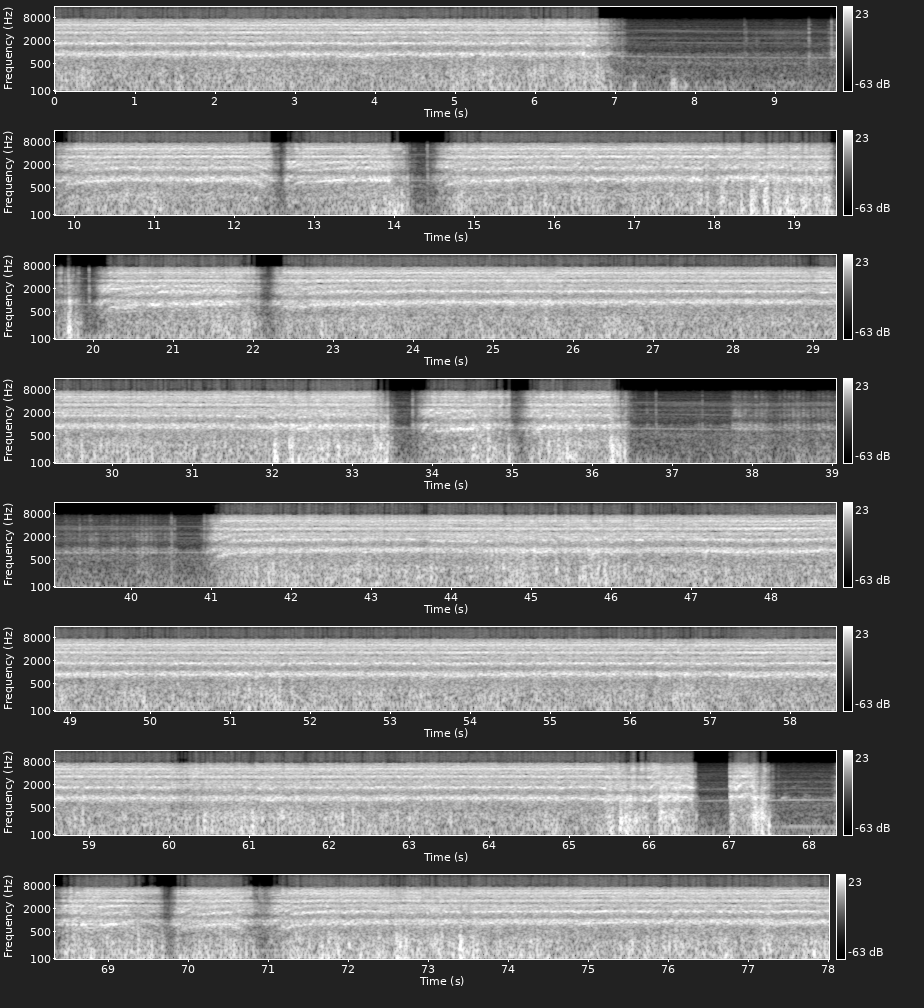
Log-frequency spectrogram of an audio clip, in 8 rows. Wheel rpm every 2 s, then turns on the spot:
230, 220, 230, 120, 20, 180, 140, 140, 210, 150, 160, 170, 230, 230, 230, 230, 180, 120, 50, 20, 90, 230, 220, 230, 230, 230, 230, 230, 230, 230, 230, 230, 220, 120, 90, 130, 230, 230, 230.
36-40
